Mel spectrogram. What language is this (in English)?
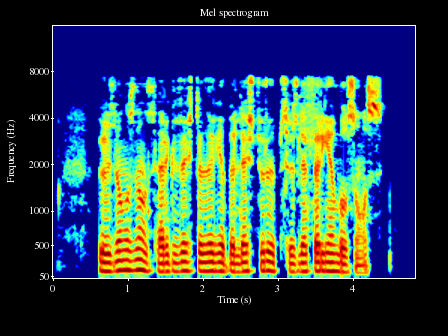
Uyghur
